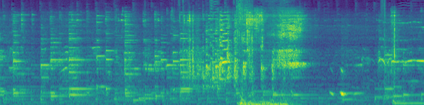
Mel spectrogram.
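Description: Chickens and geese cluck and honk in a dense, busy animal chorus from the board game Castles of Burgundy, with a louder burst midway and low rumbling underneath, no talking.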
